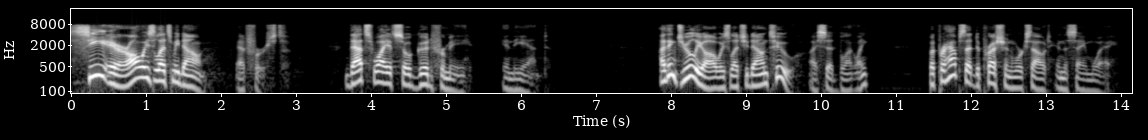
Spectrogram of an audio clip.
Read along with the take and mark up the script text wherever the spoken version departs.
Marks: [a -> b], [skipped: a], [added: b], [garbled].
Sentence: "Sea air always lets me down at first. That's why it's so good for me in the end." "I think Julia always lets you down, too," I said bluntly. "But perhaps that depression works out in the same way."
"Sea air always lets me down at first. That's why it's so good for me in the end." "I think Julia always lets you down, too," I said bluntly. "But perhaps that depression works out in the same way."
